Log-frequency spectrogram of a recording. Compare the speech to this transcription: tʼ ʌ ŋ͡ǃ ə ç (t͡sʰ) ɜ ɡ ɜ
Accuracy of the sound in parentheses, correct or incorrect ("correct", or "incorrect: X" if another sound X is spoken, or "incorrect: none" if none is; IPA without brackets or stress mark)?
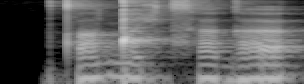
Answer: correct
